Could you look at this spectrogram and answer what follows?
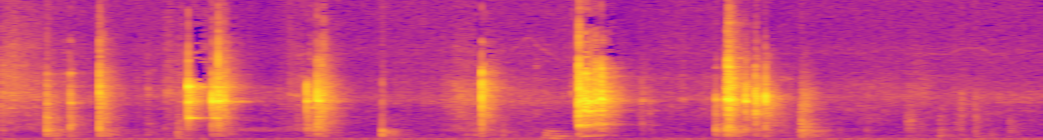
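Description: Wooden printing furniture blocks clacking against one another and the press bed as they are fitted in around the type: a string of sharp knocks, the loudest about three seconds in.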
